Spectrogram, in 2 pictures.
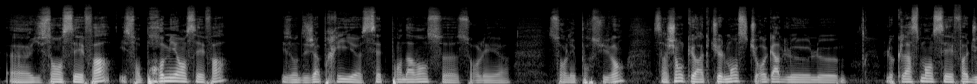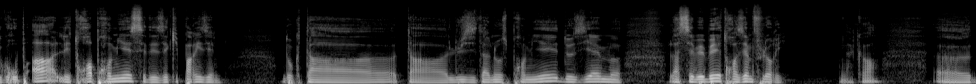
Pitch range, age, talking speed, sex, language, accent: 105-130 Hz, 30-49, 170 wpm, male, French, French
